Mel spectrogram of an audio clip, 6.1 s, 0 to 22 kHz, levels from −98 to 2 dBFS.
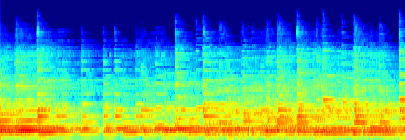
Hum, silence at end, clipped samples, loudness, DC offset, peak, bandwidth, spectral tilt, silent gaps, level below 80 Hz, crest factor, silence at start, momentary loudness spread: none; 0 s; under 0.1%; -17 LUFS; under 0.1%; -2 dBFS; 8.8 kHz; -8 dB/octave; none; -52 dBFS; 16 dB; 0 s; 8 LU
